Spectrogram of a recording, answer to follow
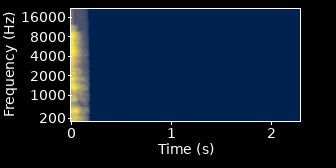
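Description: Near silence: the sound drops out to nothing, with only the end of a spoken word in the first instant.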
